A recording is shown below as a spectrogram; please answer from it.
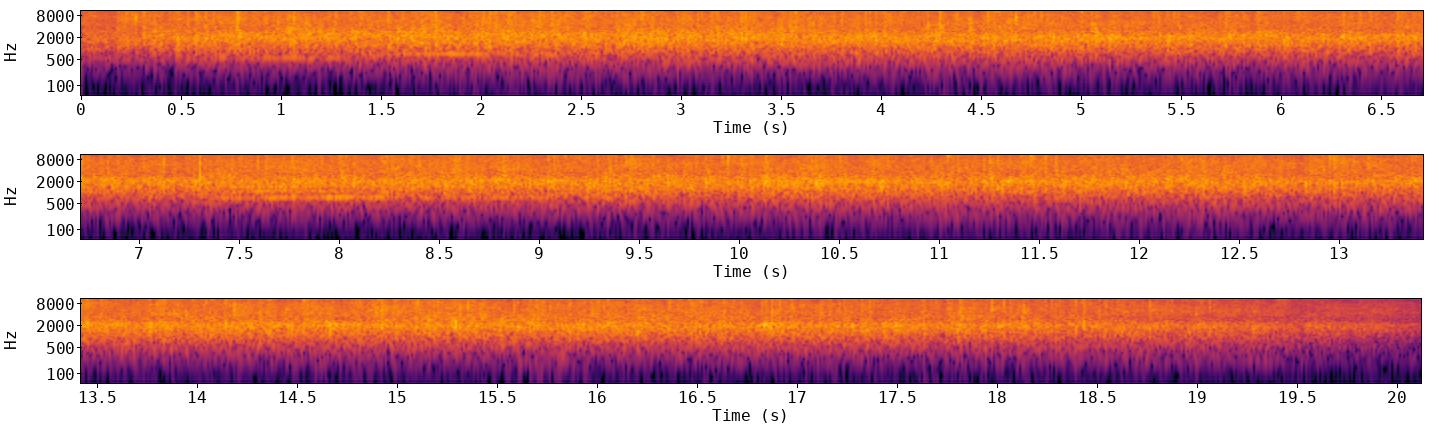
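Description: A large audience applauding steadily, dying away near the end.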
